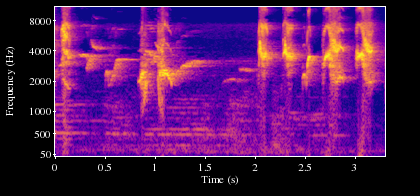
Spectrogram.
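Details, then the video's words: Oriental magpie-robin, a caged ringed bird in a song duel, gives sweeping whistled notes and a drawn-out fading whistle, then six quick loud sharp chips in a row. "DUEL MAHAKARYA || KACER RING"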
